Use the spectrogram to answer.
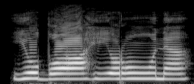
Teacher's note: یہاں راء کا حکم ہے تفخیم تو ہم حرف الراء کو موٹی آواز میں پڑھیں گے · مد الف میں پیچھے والے حرف کا حکم لیتے ہیں تفخیم میں اور ترقیق میں، تو کیونکہ اس کے پہلے حرف الضو ہے تو ہمیں مد الف کو بھی بھاری آواز میں پڑھنا ہے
